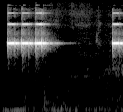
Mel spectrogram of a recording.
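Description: A timer alarm goes off loud and close in three quick shrill beeps, falls silent for a moment, then starts a fourth beep.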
